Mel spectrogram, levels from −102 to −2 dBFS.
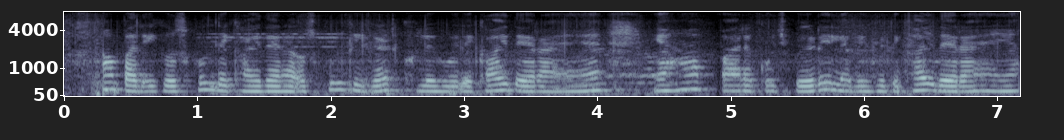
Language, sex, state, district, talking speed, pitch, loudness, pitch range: Hindi, female, Goa, North and South Goa, 225 wpm, 195 Hz, -36 LUFS, 185-215 Hz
